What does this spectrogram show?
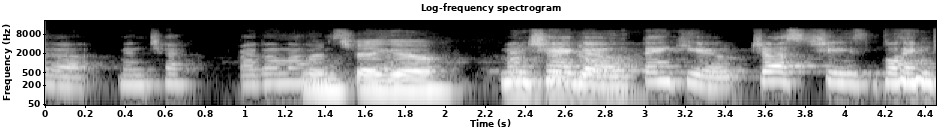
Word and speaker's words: Manchego: Manchego, thank you.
